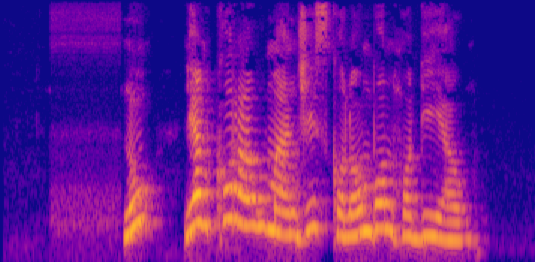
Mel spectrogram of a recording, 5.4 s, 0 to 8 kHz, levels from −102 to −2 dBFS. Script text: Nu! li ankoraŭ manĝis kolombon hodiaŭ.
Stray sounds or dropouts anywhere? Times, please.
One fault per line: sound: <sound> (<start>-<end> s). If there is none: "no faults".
no faults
